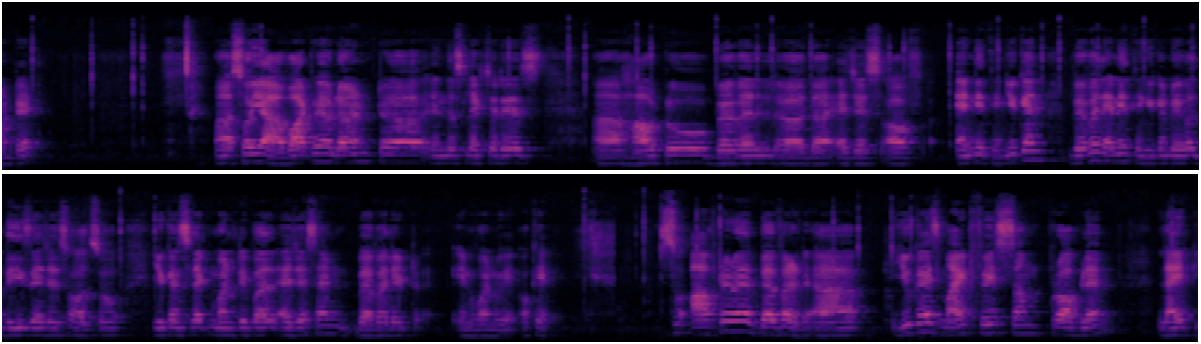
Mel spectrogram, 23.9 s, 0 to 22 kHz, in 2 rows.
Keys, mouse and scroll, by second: 0.9 alt+right click, 1.4 alt+click, 5.1 alt+click, 5.8 alt+right click, 6.8 alt+click, 8.1 alt+click, 10.9 alt+click, 11.9 alt+click, 18.6 alt+right click, 19.1 alt+click, 20.5 alt+right click, 21.1 alt+click.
